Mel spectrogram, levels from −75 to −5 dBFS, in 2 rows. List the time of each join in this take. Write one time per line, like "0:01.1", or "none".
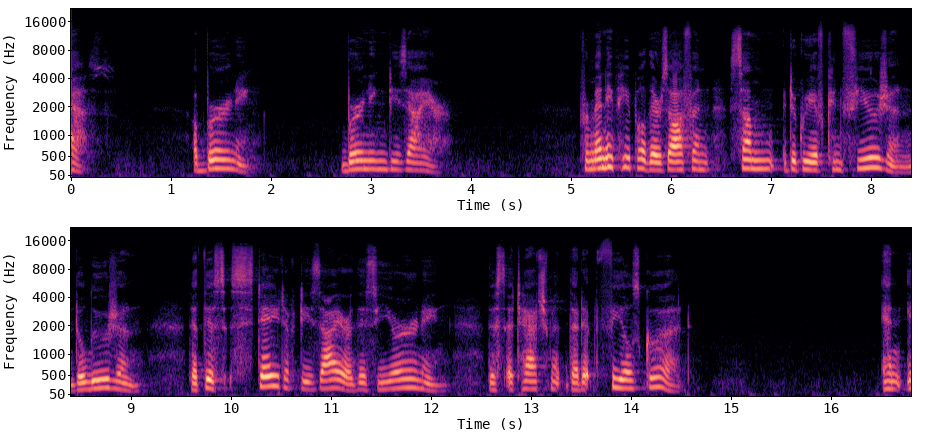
none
